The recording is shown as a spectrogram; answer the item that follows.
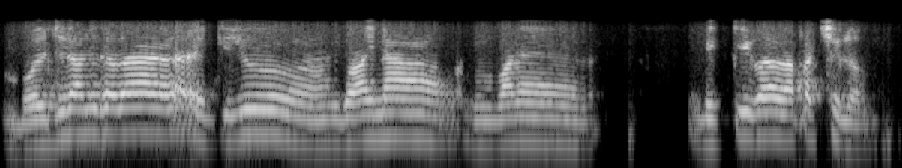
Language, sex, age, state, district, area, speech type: Bengali, male, 30-45, West Bengal, Purba Bardhaman, urban, conversation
